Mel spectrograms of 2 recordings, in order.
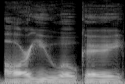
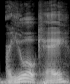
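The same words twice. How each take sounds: First: It is said in a deep, eerie, surreal voice. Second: It is said in a normal everyday voice. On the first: This is how it was heard in a confused state. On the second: This is what was actually said.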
